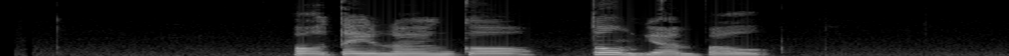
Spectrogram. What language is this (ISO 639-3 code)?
yue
